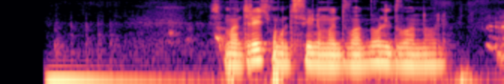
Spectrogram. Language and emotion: Russian, neutral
